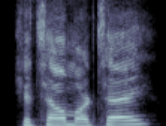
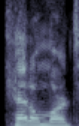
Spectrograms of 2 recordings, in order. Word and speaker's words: Ketel Marte: The next best one, Ketel Marte or Ketel Marte, however you want to pronounce it. I've always pronounced it Ketel Marte of the Diamondbacks.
